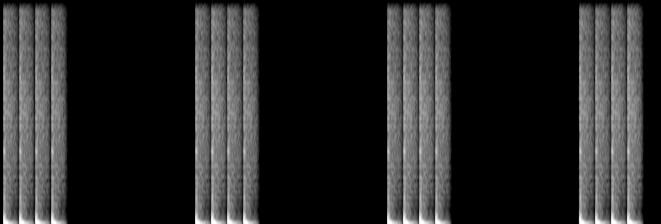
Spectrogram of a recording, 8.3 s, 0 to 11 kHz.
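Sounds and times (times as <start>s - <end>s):
snare drum beat in a fanfare band: 0.0s - 0.8s, 2.5s - 3.2s, 4.9s - 5.6s, 7.3s - 8.0s.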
